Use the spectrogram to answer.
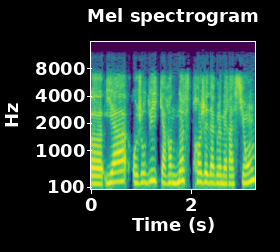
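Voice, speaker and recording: Dry and close with no echo, the recording carries a woman's dark, mellow tone. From Argentina, Buenos Aires. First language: Spanish (speaking French). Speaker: regional government planning official. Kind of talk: webinar presentation. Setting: online webinar. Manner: hesitant, many fillers.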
